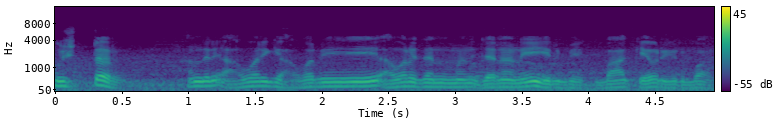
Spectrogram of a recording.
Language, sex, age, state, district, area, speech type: Kannada, male, 60+, Karnataka, Dakshina Kannada, rural, spontaneous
